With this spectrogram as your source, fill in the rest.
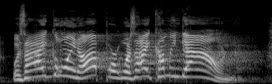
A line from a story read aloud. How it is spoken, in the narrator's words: Suddenly she yelled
